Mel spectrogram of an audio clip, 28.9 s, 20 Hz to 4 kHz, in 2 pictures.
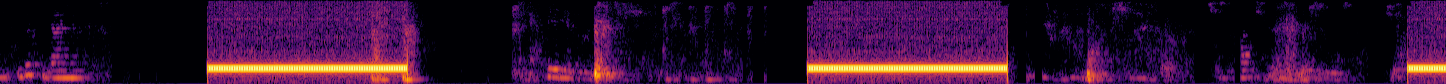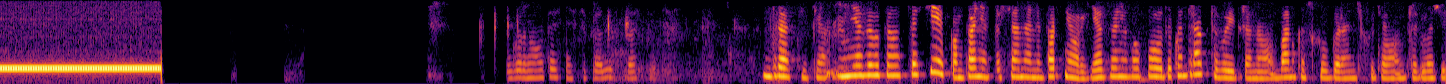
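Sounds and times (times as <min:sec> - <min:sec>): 
telephone tone while calling someone back: 0:02.1 - 0:04.2, 0:08.1 - 0:10.1, 0:14.1 - 0:16.1
speech: 0:22.2 - 0:28.9.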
